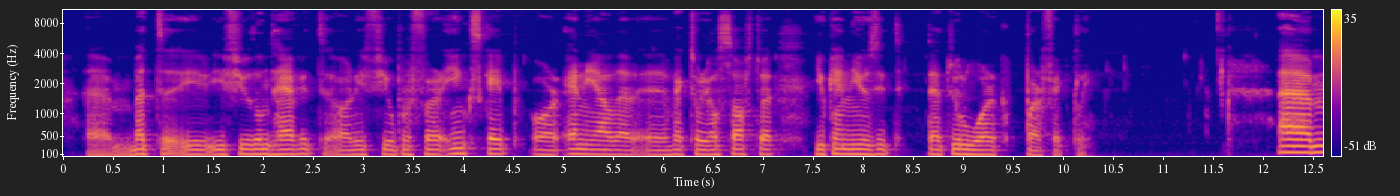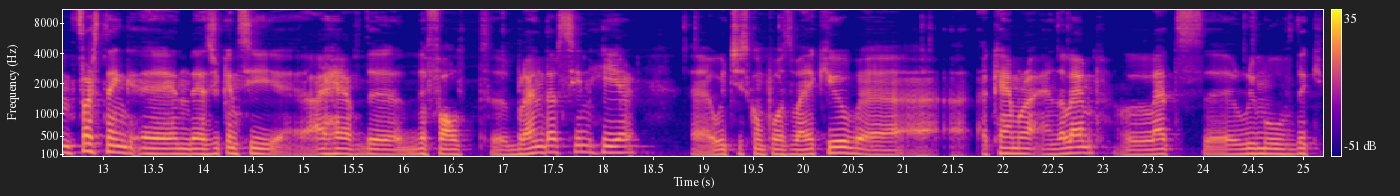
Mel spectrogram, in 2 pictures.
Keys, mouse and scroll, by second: 18.7 click, 19.7 click, 21.1 click, 22.5 click, 24.3 click.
